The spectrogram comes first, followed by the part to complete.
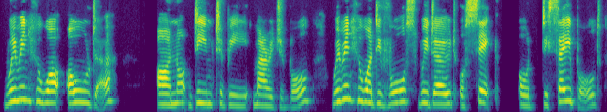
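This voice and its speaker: A woman hosts a live panel and poses careful questions to her guests. Her voice sits a little high. The sound is dry and close. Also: a little mellow, dry recording. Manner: measured, questioning, quotes comments. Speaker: host.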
